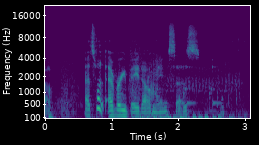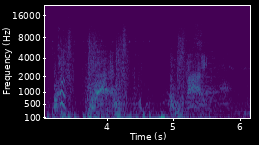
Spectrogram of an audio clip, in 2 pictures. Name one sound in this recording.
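Sword blades swish and clang in quick slashes.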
